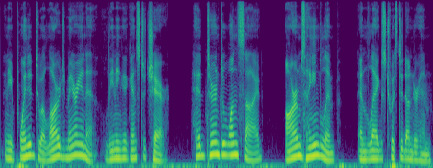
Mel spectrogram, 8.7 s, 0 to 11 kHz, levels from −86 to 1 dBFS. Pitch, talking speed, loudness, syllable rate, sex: 130 Hz, 165 wpm, -16 LUFS, 5.1 syllables/s, male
